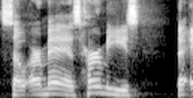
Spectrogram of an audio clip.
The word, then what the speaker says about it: Hermes: yeah Zola it's pronounced Hermes like the H in herb is silent so Hermes Hermes the H would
